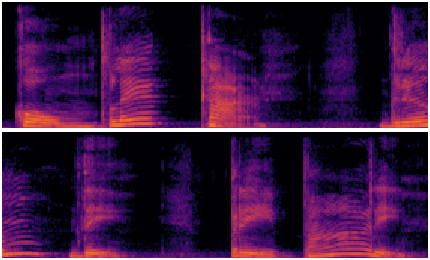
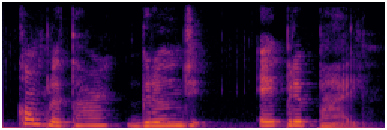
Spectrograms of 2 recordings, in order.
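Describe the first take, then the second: First: "Completar", "Grande", "Prepare" very slowly, each syllable apart. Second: Said in the usual way. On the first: Shown as a demonstration. Teacher showing pupils syllable separation, "Completar", "Grande", "Prepare" split syllable by syllable. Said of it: "observe a separação de sílabas dessas palavras". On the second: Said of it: "observe a separação de sílabas".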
